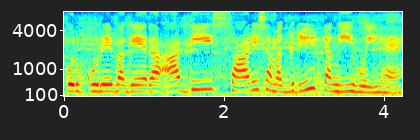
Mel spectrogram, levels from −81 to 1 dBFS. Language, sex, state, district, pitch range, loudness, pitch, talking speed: Hindi, male, Madhya Pradesh, Katni, 225-250 Hz, -12 LUFS, 235 Hz, 115 wpm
